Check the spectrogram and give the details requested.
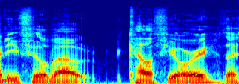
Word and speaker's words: Calafiori: How do you feel about Calafiori?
